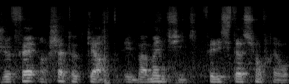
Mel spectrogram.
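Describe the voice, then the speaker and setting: A man is speaking. His voice is somewhat breathy. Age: 30s. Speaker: karate athlete and livestream host. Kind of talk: livestream Q&A chat. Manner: animated.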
